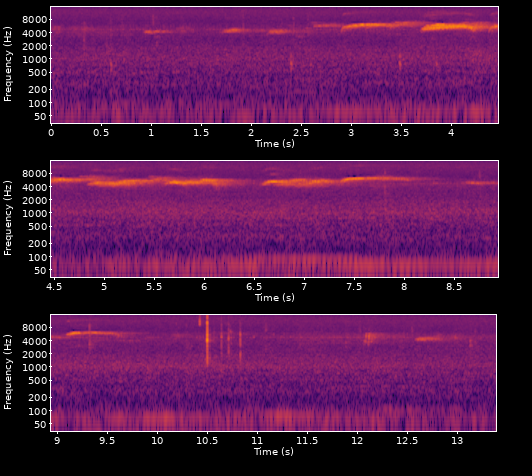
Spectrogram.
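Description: A songbird singing a long run of short, arched high chirps, about two a second, over a steady low background rumble. A sharp click about ten seconds in.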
